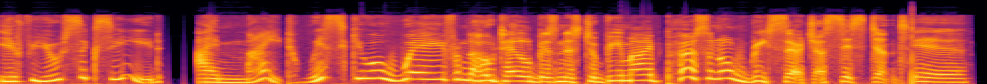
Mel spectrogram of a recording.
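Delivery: ordinary talk, nothing marked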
